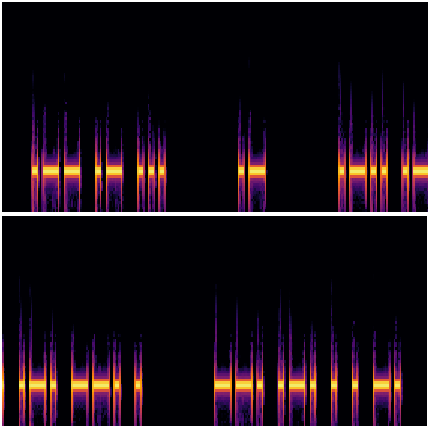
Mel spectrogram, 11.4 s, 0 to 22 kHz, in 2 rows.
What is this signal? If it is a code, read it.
Morse code, heard as a keyed tone, about 17 wpm, 700 Hz. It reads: WAS A LARGE GREEN
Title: 2x Word-Spacing - Sentences from Top 500 Words - 17wpm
